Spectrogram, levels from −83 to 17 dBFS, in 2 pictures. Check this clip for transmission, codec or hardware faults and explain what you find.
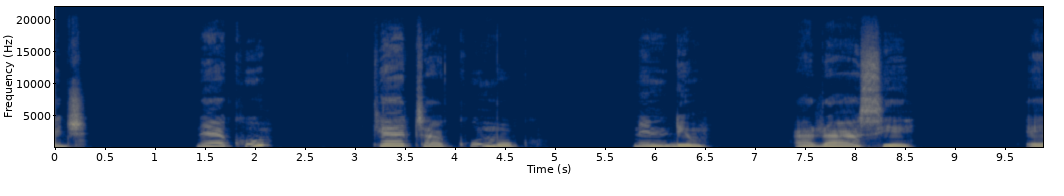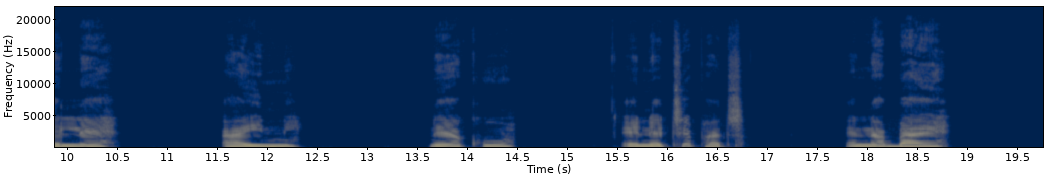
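One fault runs through the whole speech clip: channel delay (comb filtering). One channel trails the other by roughly 5 ms, and when the two are summed to mono, matching content cancels at regular intervals. Fixed notches start near 100 Hz and repeat about every 200 Hz, giving a hollow, phasey tone. The notches stay put, unlike the sweeping notches of a phaser effect.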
